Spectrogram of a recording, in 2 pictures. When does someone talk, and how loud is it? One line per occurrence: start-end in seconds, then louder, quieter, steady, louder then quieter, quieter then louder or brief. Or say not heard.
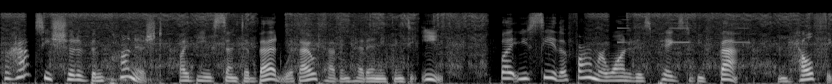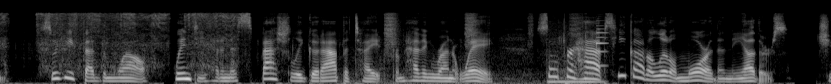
0.0-16.6 steady.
